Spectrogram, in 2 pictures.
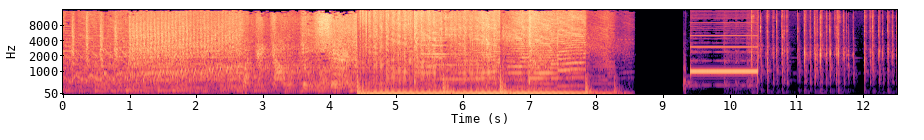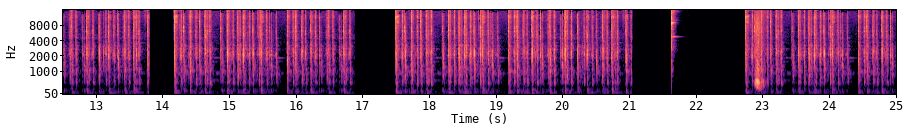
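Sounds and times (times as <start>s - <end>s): keyboard typing clicks: 10.4s - 16.9s, 22.8s - 25.0s.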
